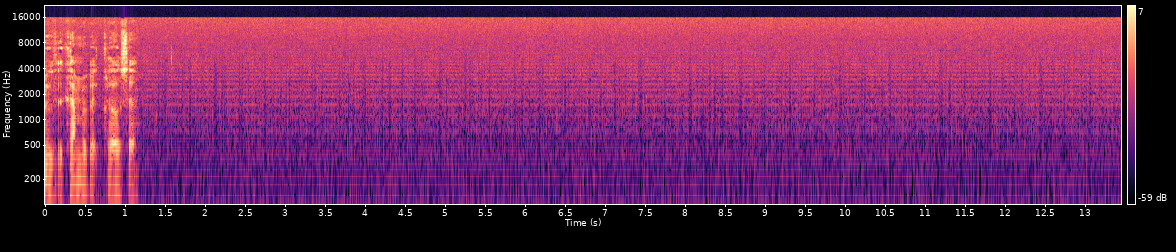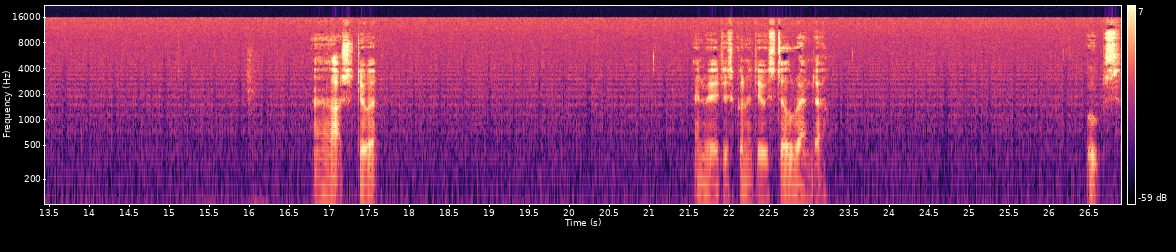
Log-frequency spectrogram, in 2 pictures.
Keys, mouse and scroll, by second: 2.3 right click, 3.5 g, 6.6-8.1 right drag, 6.9 g, 9.0-10.3 drag, 9.9 g, 12.7-13.9 drag, 12.7 g, 14.2 click, 15.0-16.5 drag, 15.3 g, 16.9-20.3 drag, 17.7 g, 18.9 g, 20.5 click, 21.2-22.7 drag, 21.2 g, 23.3-26.9 drag, 24.4 g.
